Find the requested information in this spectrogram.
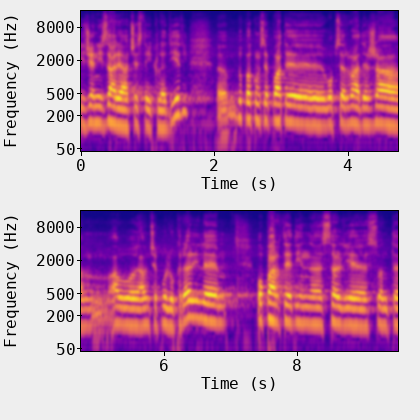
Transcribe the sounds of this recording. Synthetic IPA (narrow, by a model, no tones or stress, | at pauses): id͡ʒe̞nizaɾeaːt͡ʃe̞st̪e̞jkləd̪irʲ | d̪upəkumse̞poat̪e̞o̞bse̞rvad̪e̞ʒa | a̰wawɨnt͡ʃe̞put̪lukɾəɾile̞ | o̞part̪e̞d̪insəlʲsunt̪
